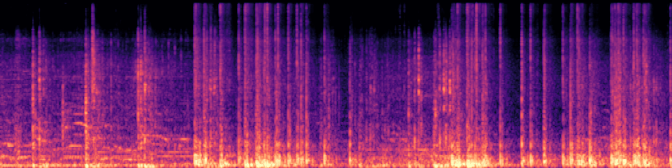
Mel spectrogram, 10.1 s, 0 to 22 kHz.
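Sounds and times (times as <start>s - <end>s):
fireworks barrage: 0.5s - 10.0s
deep booms: 1.3s - 5.6s, 6.5s - 10.0s.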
